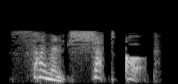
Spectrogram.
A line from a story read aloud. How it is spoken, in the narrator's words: She hissed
